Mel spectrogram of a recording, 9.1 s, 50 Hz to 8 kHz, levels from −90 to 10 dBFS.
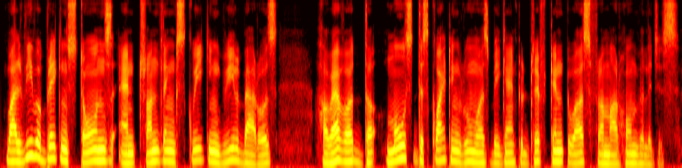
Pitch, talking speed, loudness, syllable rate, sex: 135 Hz, 160 wpm, -18 LUFS, 4.9 syllables/s, male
